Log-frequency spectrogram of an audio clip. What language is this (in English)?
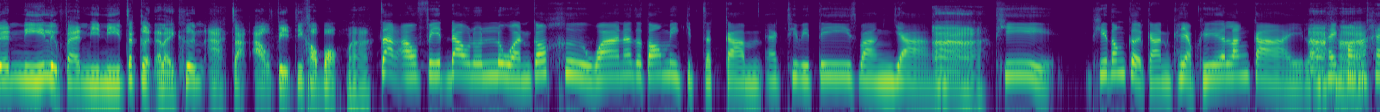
Thai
